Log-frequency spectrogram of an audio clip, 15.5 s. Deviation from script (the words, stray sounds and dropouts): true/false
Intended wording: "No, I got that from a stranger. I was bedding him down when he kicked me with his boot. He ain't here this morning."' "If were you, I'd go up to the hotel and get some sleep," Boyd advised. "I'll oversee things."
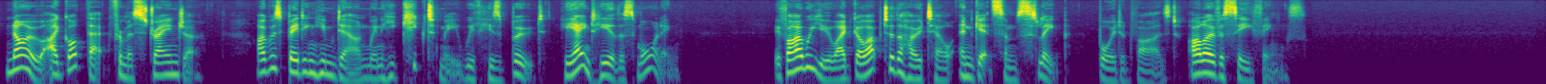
true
